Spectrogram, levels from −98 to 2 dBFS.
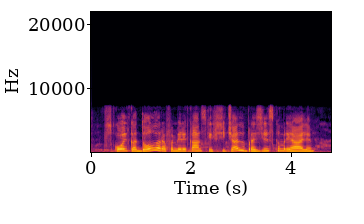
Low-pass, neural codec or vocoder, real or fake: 7.2 kHz; codec, 16 kHz, 8 kbps, FunCodec, trained on LibriTTS, 25 frames a second; fake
